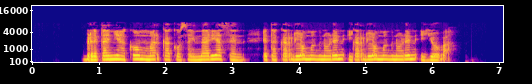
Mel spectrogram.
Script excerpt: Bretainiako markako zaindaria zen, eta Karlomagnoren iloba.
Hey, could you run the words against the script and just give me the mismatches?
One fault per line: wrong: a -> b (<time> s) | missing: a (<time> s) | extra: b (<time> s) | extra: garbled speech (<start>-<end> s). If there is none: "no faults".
extra: Karlomagnoren (4.9 s)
